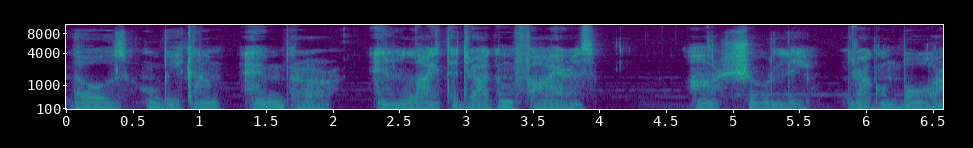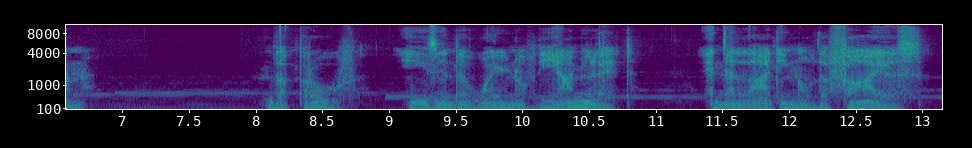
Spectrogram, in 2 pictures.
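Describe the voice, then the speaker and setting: A man softly reading fantasy lore as ASMR in a breathy, often whispered voice, with a gentle, soothing manner and frequent pauses. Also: on the low side, steady tone, soft background music. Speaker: ASMR gaming channel host.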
